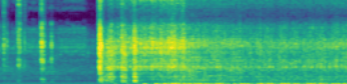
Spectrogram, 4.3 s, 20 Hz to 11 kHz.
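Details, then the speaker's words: 1999 Mercedes-Benz C230 Kompressor W202 with a flashing check engine light: cranks and catches, then an uneven, lumpy low rumble with no steady idle, stalling under load when put in reverse. "Engine stalled under load, put it in reverse, stalled right out."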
